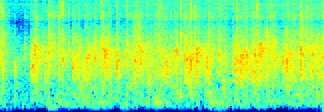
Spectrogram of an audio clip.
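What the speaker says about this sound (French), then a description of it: "Je vous demande de les applaudir très fort." An audience at a community health event applauds, a dense, loud wash of many hands clapping together and continuing steadily with no voices over it.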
